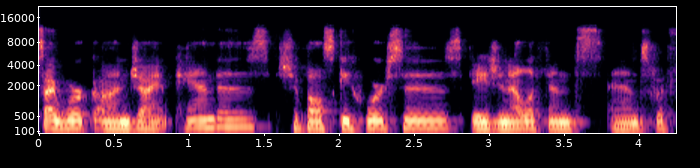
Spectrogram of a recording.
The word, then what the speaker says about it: Przewalski: The Przewalski horse is the last species of wild horse that's still living in the world. And it's pronounced a little differently than how it's spelled because it's a Polish name.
